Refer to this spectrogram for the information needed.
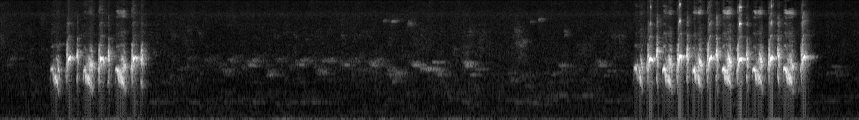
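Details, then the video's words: Sooty-headed bulbul singing in the 'gacor ngalas' style, used as a lure to make other bulbuls sing: two bursts of rapid, chattering notes, the first about one second long, the second nearly two, separated by silence. "Trucukan gacor ngalas ahlinya bikin trucukan lain kepanasan langsung jadi gacor ngalas"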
